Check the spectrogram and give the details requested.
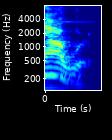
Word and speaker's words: hour: We're going to select an hour. Why an hour? Because here the H is silent.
